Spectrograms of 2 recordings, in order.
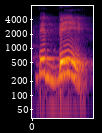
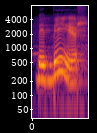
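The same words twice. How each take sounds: First: The final R sound is dropped. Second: The final R sound is pronounced. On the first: It is casual, everyday speech. "Cut the letter R and just say like" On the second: It sounds formal. "instead of"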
